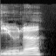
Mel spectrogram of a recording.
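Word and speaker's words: juna: It's spelled J-U-N-A. Una.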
